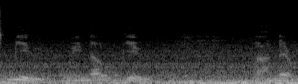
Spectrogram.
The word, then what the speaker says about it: Butte: I guess Well, I know it's pronounced Butte. I've heard it too much, but the I guess I could call it Bud. Uh, it's Butte.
